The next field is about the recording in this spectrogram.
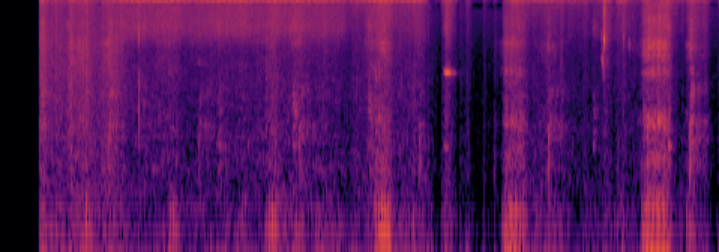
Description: My Dog Bear, snores so funny.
